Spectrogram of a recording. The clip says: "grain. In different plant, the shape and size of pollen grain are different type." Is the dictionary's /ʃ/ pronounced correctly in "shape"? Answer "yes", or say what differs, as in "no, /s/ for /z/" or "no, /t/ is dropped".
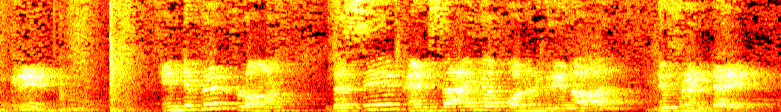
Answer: no, /s/ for /ʃ/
